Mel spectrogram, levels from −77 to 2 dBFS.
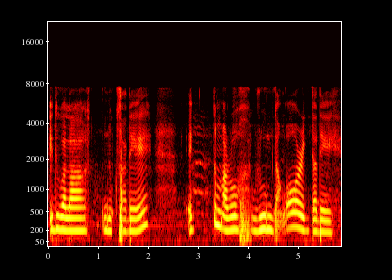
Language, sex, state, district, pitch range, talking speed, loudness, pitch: Nagamese, female, Nagaland, Dimapur, 190-220 Hz, 100 wpm, -17 LUFS, 200 Hz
